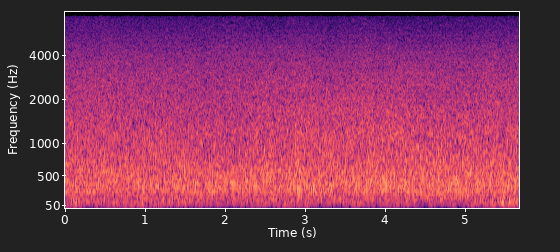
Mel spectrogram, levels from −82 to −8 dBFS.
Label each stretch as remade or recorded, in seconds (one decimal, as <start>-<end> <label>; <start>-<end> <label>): 0.0-1.7 recorded; 1.7-2.8 remade; 2.8-3.6 recorded; 3.6-5.1 remade; 5.1-5.7 recorded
